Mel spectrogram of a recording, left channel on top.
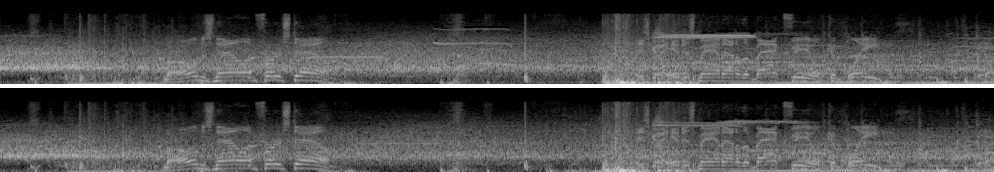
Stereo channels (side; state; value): both; normal; correlation 0.62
